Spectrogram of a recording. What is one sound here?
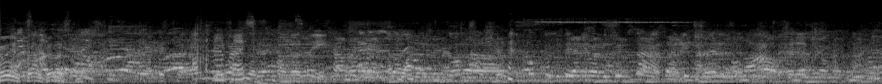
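An elderly woman reads out with feeling, heard through an online call.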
